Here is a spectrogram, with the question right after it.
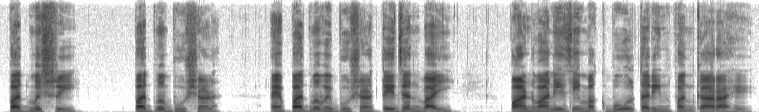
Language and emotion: Sindhi, neutral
